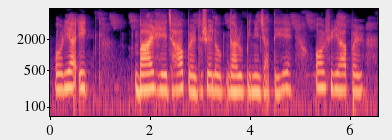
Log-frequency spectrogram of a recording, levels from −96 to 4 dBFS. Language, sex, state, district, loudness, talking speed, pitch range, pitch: Hindi, female, Arunachal Pradesh, Papum Pare, -15 LUFS, 155 wpm, 200-225 Hz, 215 Hz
